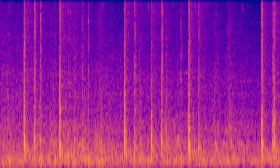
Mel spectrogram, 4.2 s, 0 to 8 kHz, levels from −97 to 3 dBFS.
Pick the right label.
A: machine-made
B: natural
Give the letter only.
B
